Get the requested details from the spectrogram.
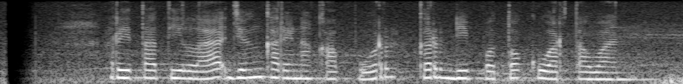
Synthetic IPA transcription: rit̪at̪ilad͡ʒɨŋkaɾɛnakapʊrkɨrdipɔt̪ɔkuwart̪awan

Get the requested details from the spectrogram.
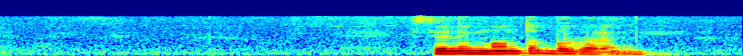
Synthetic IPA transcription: selimːɔnt̪obːokɔɾen

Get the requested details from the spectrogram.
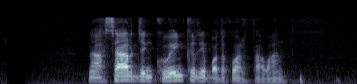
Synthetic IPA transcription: nasard͡ʒɨŋɡ̥uwɪŋkərjəpɔt̪ɔkwart̪a̰wan

